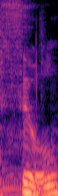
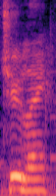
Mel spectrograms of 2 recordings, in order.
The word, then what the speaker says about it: Thule: That's how I always used to call it a thool, but it's pronounced chle.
